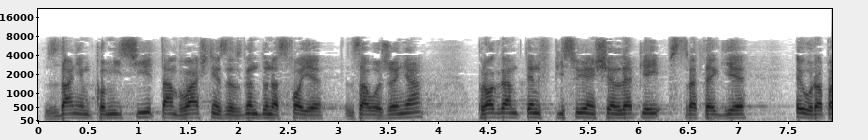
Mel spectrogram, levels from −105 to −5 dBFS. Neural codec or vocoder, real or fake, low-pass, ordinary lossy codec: none; real; none; none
